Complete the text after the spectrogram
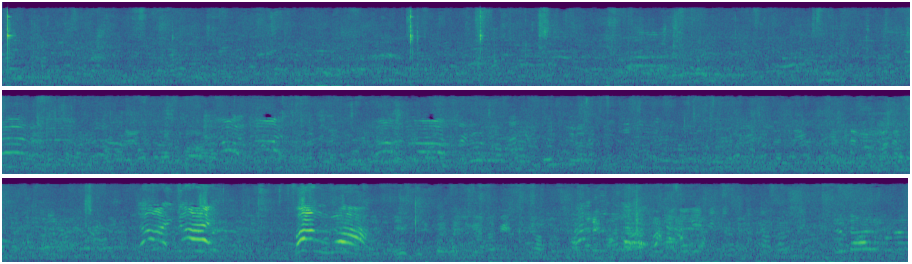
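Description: A large crowd of men murmurs and chatters outdoors at night.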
